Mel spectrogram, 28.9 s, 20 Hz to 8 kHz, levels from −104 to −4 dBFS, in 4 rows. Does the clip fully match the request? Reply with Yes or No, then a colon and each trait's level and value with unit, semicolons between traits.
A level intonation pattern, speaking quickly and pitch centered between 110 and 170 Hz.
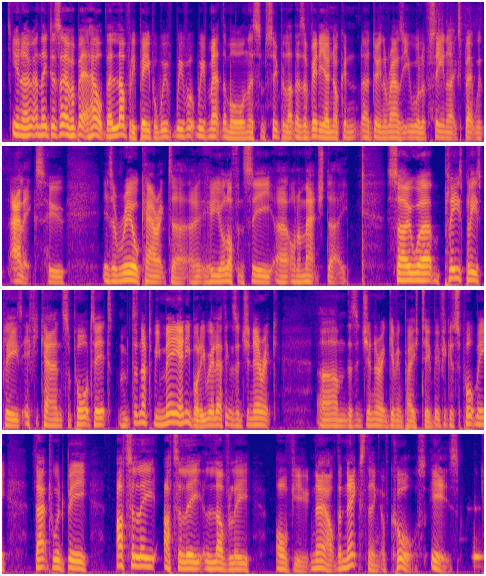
No: average, 4.5 semitones; fast, 220 wpm; medium, 140 Hz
